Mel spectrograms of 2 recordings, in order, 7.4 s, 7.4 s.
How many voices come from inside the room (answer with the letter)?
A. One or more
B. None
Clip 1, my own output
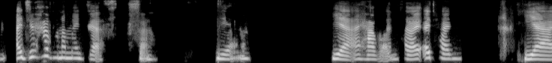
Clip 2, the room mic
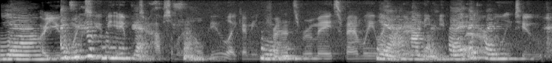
A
